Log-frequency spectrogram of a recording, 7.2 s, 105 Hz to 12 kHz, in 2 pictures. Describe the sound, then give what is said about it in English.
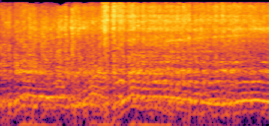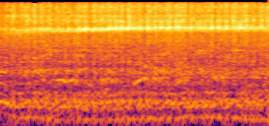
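A field of 11 race cars with AER engines starts up at WeatherTech Raceway Laguna Seca, the engines rumbling and droning together at a steady, loud volume. Pitch shifts as some rev up, forming a dense mechanical roar. “So the field of 11 roared to life here at WeatherTech Raceway Laguna Seca.”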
